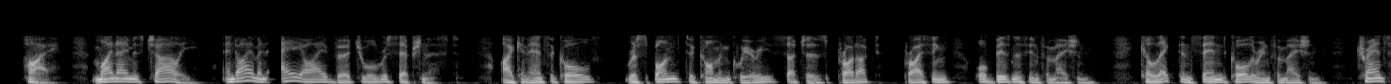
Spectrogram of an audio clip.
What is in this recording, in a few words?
AI Receptionist Recording; choosing between ai phone answering or live receptionists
